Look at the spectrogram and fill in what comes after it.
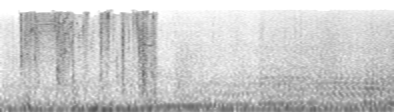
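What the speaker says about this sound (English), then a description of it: "That's Lambo." A Lamborghini engine revs in Fortnite, a steady droning motor with a rising pitch sweep, preceded by a brief burst of clattering mechanical noise, with no one talking.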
